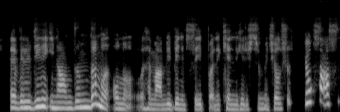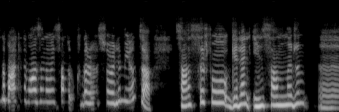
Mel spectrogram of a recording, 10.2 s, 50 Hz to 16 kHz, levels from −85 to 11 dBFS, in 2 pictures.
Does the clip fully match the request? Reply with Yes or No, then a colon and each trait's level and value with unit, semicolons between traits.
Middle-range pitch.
No: very high, 260 Hz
